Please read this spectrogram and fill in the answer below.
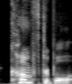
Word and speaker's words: comfortable: it out smoothly oh comfortable is a tough one so many syllables maybe we could like break it down together comfortable I think the trick is to not rush it and really hit that second syllable you know four yeah that helps a lot and it also helps to to think of the or sound as one unit not not two separate sounds yeah come fo R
